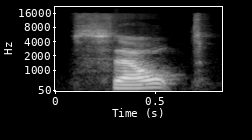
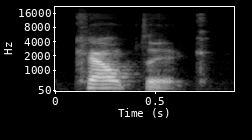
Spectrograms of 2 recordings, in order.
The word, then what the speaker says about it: Celt: Irish is brought up the words selt and Celtic or celt and Celtic are bound to be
